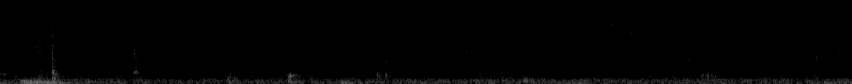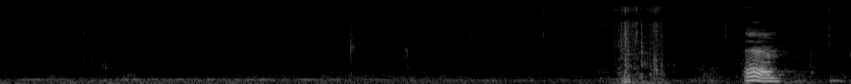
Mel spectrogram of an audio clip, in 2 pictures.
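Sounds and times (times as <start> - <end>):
chewing food: 4.7 - 14.5.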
